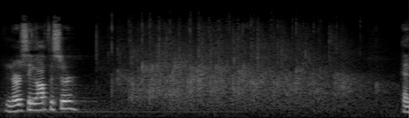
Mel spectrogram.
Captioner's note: applause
